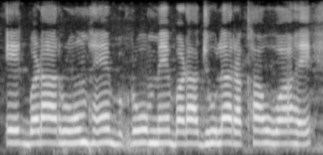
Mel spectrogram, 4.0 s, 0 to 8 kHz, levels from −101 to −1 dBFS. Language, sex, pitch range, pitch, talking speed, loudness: Hindi, female, 230-240 Hz, 235 Hz, 165 wpm, -12 LUFS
